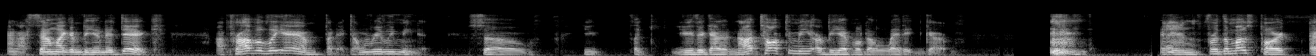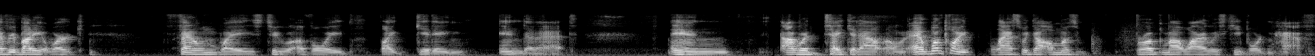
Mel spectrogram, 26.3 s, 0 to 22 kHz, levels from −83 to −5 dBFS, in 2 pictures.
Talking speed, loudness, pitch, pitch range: 160 wpm, -21 LUFS, 125 Hz, 100-140 Hz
